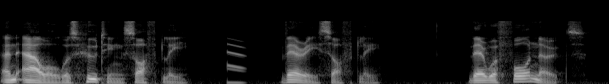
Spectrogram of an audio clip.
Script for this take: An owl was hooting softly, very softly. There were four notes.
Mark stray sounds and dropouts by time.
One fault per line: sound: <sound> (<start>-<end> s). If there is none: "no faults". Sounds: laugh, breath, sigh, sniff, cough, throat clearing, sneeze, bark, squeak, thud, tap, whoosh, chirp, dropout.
sound: chirp (2.3-2.5 s)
